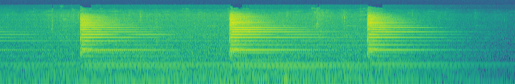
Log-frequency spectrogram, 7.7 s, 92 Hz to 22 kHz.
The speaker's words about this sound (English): As the ceremony unfolded and as we reached closer to midnight, there is a clock tower similar to Big Ben, not as huge as that. And as it struck 12 o'clock, people just remained silent and listened for it.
